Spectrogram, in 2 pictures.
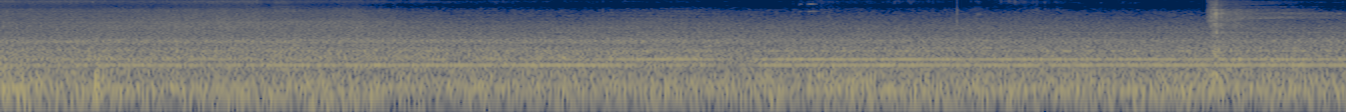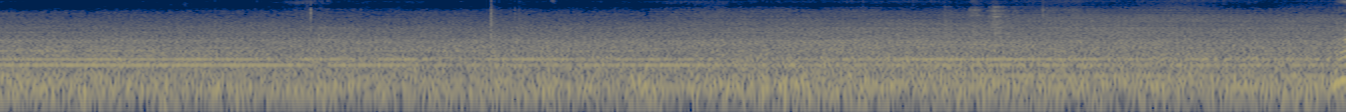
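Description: Steady machinery hum of an industrial site, an even drone with two held mid-pitched tones, with a faint click near the middle.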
